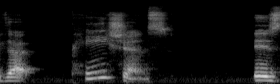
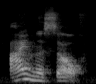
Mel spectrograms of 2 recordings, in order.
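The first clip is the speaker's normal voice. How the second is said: calm self; 4 semitones lower, 9 dB quieter than usual. Acted. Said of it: "And I'm like".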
